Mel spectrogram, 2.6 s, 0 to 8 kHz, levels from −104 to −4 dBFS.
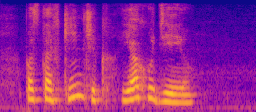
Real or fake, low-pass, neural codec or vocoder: fake; 7.2 kHz; vocoder, 44.1 kHz, 128 mel bands, Pupu-Vocoder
